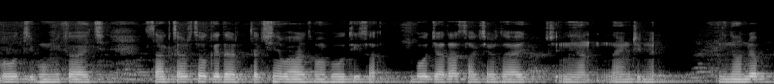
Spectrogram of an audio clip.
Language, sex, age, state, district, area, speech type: Maithili, male, 60+, Bihar, Saharsa, urban, spontaneous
